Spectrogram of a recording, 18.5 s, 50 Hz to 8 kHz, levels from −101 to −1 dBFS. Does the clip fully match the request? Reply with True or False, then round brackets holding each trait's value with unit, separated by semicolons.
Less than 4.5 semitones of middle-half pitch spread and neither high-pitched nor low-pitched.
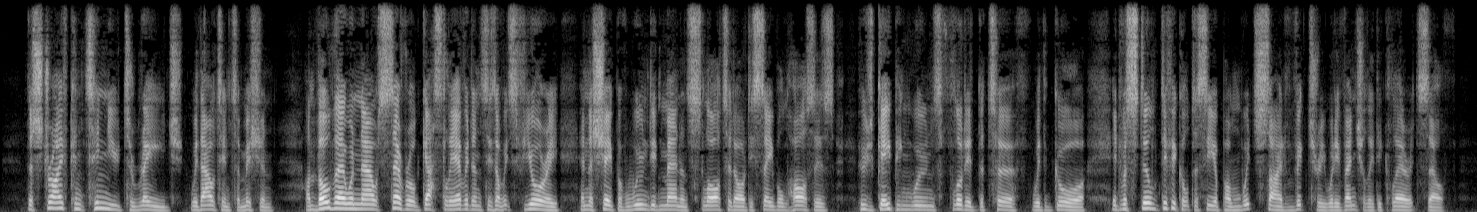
True (3.8 semitones; 150 Hz)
